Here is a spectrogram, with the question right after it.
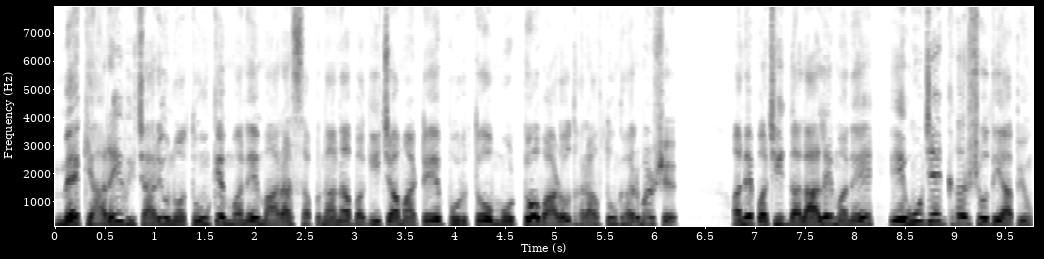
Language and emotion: Gujarati, surprised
